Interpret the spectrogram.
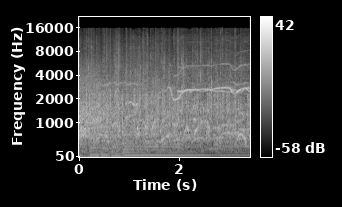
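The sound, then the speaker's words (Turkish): A crowd applauds steadily, dense clapping mixed with cheering and a few whistles rising above it, sustained throughout without pause. “Ben şu anda sizin yerinizde olsam alkışlıyordum.”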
